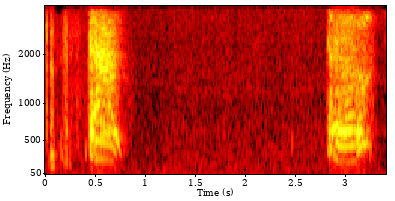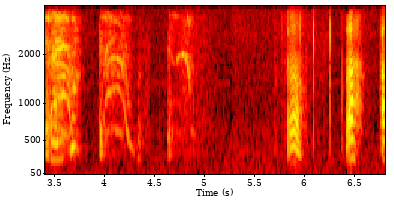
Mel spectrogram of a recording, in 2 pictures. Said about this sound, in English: I'm going to sneeze here. Hold on.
